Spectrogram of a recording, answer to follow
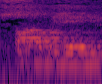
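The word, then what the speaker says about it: الصابئين: In the Qurrat Welsh it says Sabin and Sabun, because the Quraysh did not pronounce the Hamza.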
